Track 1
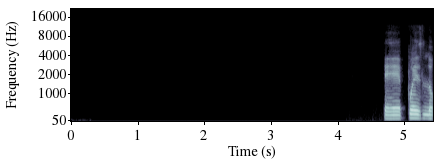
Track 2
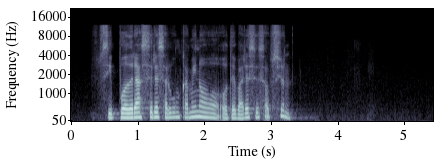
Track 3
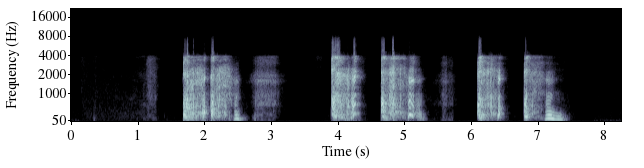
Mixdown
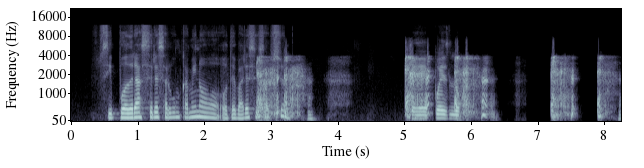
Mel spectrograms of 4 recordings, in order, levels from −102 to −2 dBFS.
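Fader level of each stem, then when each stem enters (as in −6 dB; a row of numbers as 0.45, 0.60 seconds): −5.0, −3.0, −8.0 decibels; 0.40, 0.00, 1.10 seconds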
